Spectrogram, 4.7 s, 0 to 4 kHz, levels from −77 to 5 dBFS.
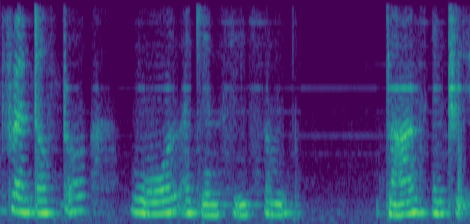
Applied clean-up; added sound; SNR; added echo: neural separator model SepFormer DNS4.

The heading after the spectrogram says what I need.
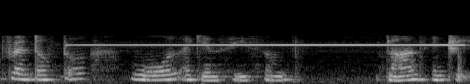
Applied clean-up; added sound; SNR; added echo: none; Microwave oven / Alarm; -1 dB; reverberation time 0.2 s.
